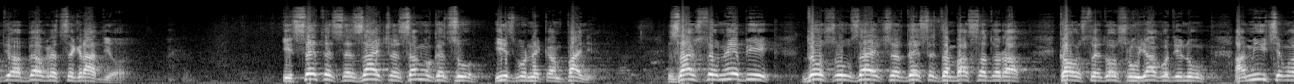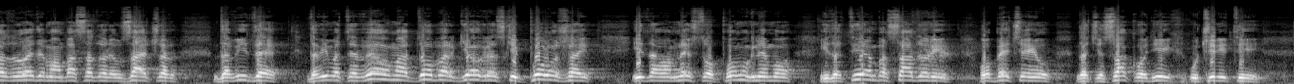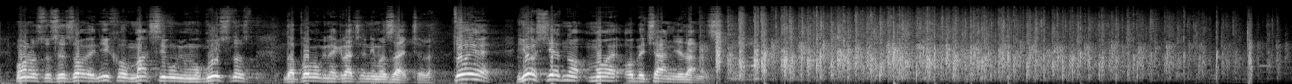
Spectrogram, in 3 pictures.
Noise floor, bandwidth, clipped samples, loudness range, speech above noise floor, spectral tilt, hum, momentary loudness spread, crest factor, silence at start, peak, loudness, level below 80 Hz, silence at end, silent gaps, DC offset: -43 dBFS; 16.5 kHz; 1%; 4 LU; 33 dB; -4.5 dB/octave; none; 12 LU; 10 dB; 0 s; 0 dBFS; -11 LUFS; -44 dBFS; 0.1 s; none; under 0.1%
